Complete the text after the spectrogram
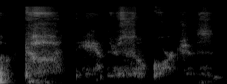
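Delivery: hushed, breathless whisper of admiration; awed whisper. Real, not acted. Streamer marvelling at beetles, in an awed whisper. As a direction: whisper it like you can't believe how beautiful they are.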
